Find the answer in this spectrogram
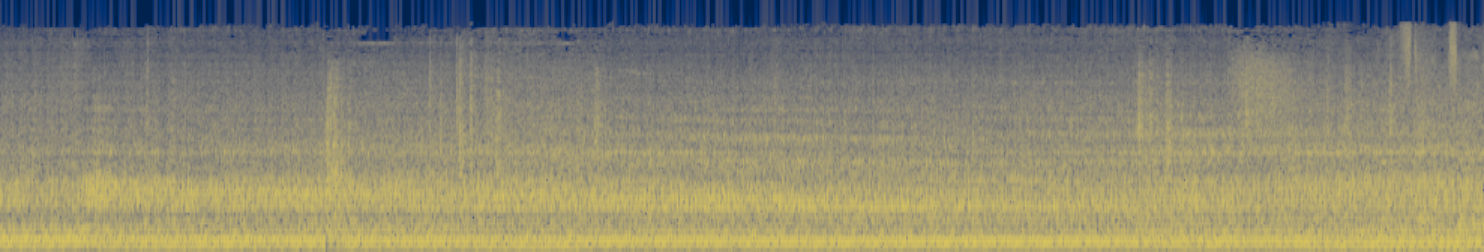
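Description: A car engine running steadily at a constant speed, with no revving.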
